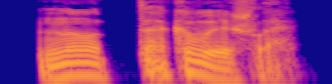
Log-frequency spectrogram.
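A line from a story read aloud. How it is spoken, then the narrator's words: Mumbling. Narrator (Russian): промямлил Стас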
